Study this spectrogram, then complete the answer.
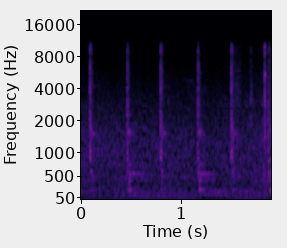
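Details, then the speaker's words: Rebuilt diesel, engine off: crisp evenly spaced clicks about three per second, glow plug relay clicking in step with hazard lights; wires found corroded or melted into insulation, fault to be checked. "The wires are actually corroded or melted off into the insulation there. You can actually hear the glow plug clicking with the actual hazards."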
